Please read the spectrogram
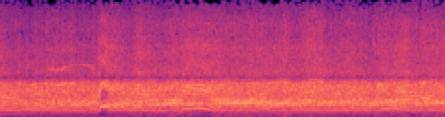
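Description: Tinny, thin-sounding voices talking and calling out over a steady background hiss, with no beat or bass.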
